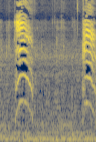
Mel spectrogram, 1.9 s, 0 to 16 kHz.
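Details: Indoor foster cat, household with adult Basil and fosters Oodles and Zimothy, filmed May 22, 2024; two clear, bright meows rising then falling, about a second and a half apart, over a low room hum.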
